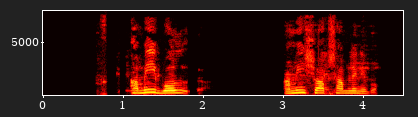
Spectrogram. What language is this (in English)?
Bangla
